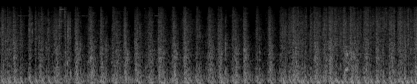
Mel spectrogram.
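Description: Automated turrets in a video game fire rapid, sustained bursts, a dense rattling barrage of shots that runs unbroken and loud from start to finish with no talk.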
